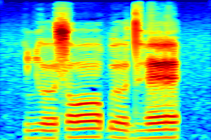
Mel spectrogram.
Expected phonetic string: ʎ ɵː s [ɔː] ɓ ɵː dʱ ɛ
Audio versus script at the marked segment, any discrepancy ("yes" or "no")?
no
